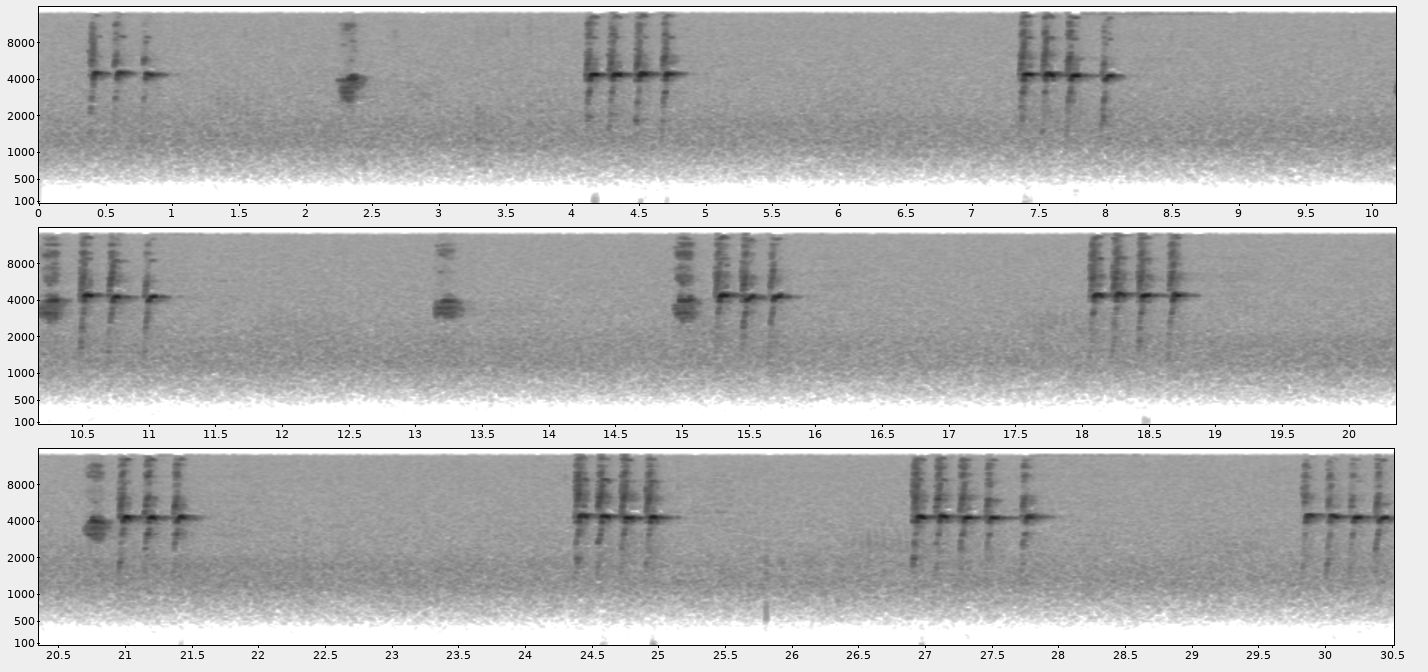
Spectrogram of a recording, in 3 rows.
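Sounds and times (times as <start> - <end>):
common chaffinch Fringilla coelebs calling: 0.3 - 1.6, 2.2 - 3.0, 4.0 - 4.9, 7.3 - 8.3, 10.2 - 11.3, 13.1 - 13.5, 14.9 - 16.0, 17.7 - 19.0, 20.6 - 21.7, 24.3 - 25.2, 26.6 - 28.0, 29.8 - 30.5.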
